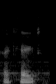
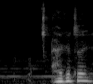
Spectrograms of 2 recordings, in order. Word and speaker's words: Hecate: evil purse see here my idiot ass thought is pronounced her cake but I'm dumb Greek gods much fun though Hecate hikate syllable um yeah yeah okay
